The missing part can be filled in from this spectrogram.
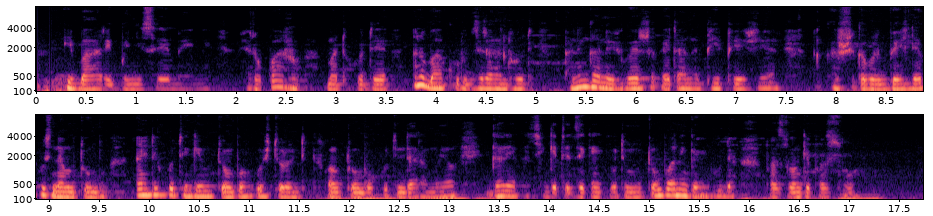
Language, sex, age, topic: Ndau, female, 18-24, health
